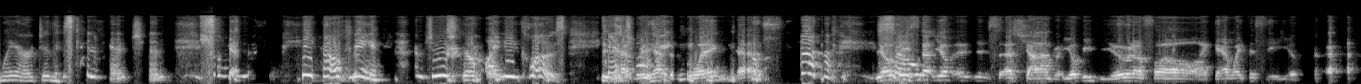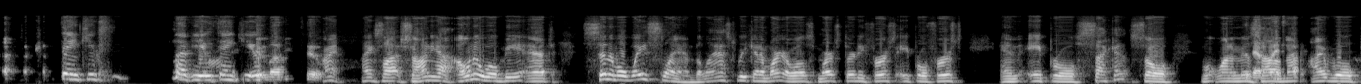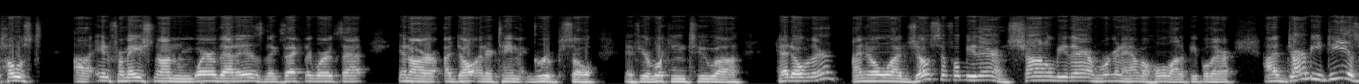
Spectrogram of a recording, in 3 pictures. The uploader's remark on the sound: for our 3/12/2023 Zoom Show!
